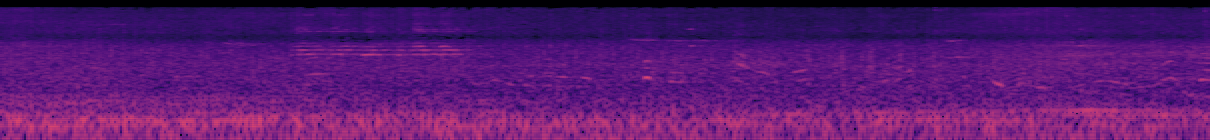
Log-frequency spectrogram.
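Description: Motorbikes and tricycles rumble past along a busy road.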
